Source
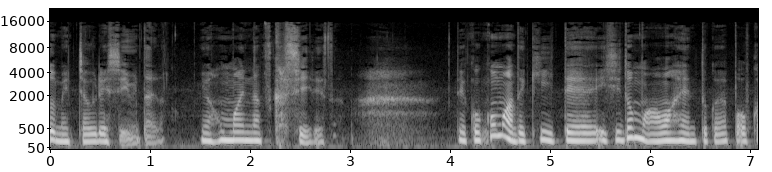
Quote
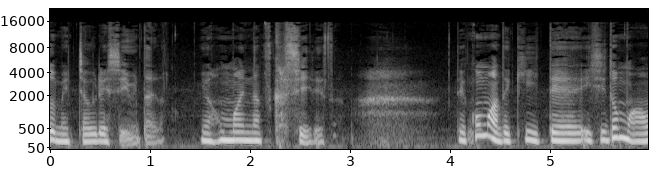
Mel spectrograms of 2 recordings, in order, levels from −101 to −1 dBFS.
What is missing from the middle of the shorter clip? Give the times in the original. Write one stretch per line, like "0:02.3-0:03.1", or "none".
0:04.2-0:04.3

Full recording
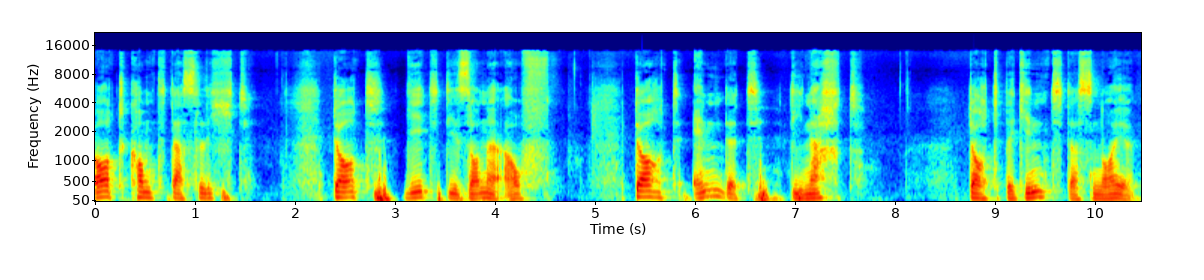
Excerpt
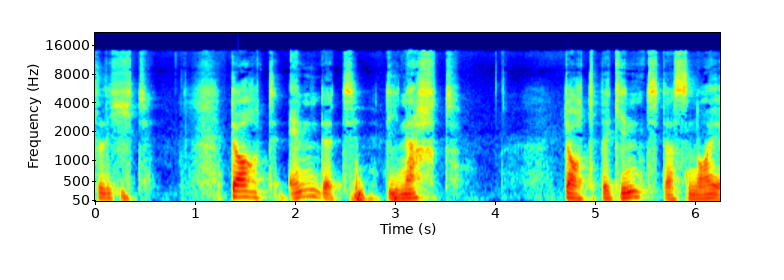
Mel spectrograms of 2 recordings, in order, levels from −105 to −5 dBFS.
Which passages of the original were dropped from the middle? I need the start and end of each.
0:02.3-0:05.3

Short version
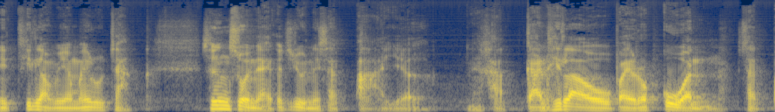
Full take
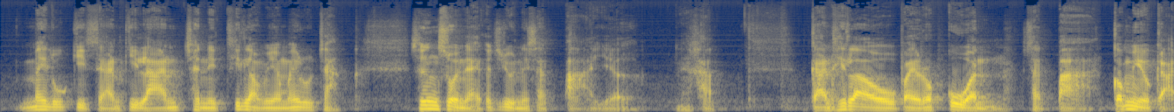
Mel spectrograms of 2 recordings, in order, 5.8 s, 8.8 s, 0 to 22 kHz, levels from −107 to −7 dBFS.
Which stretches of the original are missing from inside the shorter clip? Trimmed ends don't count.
0:05.5-0:06.0

